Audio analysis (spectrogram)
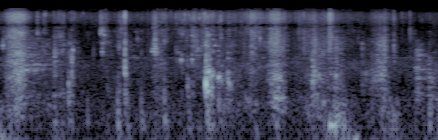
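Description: Water drips and trickles off a freshly washed car body coated with ceramic wax, faint scattered drops tapping irregularly in a quiet outdoor setting.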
